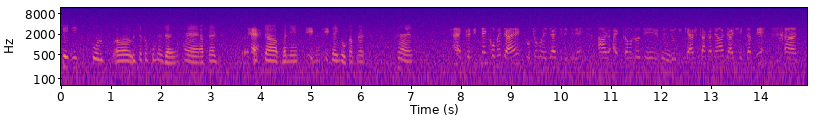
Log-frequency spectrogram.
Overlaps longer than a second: none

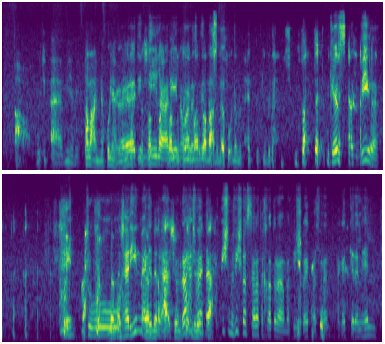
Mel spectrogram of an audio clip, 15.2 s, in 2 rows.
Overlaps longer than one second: present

